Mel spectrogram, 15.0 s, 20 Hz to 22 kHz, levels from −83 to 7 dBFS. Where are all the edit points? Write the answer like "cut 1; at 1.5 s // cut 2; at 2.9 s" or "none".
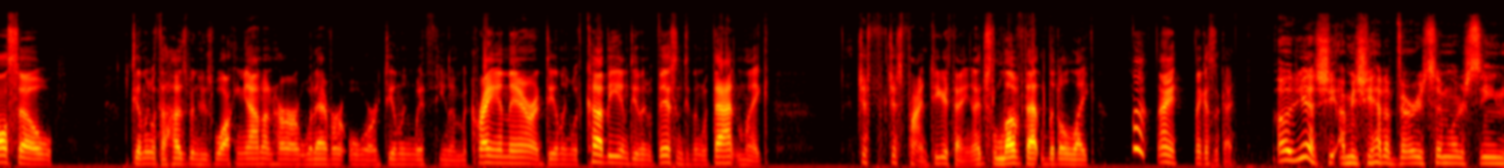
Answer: none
